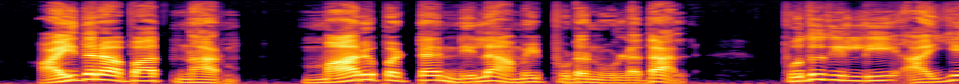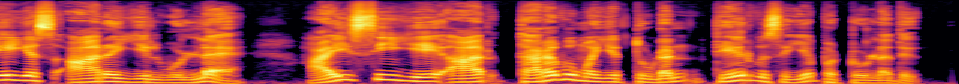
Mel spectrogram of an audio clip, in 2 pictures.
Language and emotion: Tamil, neutral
